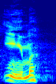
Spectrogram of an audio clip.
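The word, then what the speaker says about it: eem (עם): The Hebrew word is eem, pronounced E-E-M.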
